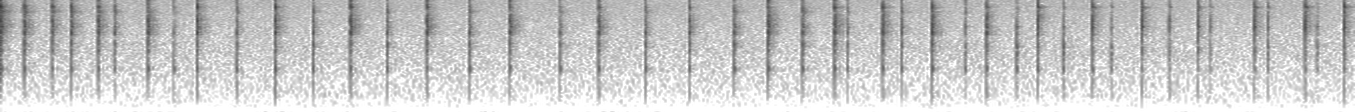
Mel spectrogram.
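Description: A small, solid white plastic Lightning headphone adapter, a few centimetres long, is held between the fingers and tapped and clicked with long nails. About forty quiet, sharp, bright clicks come in a quick, uneven rhythm, each dying away almost instantly with no low-end body.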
